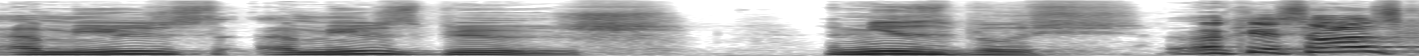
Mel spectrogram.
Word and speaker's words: amuse-bouche: I've always said amuse-bouche. Amuse-bouche. Okay, so I was close. You just have a little more accent on it.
